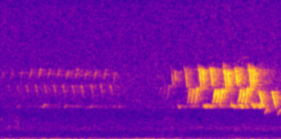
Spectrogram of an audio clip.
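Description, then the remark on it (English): A mourning warbler sings, starting with a faint run of high chirping notes, then a louder, richer burst of rapid warbled phrases. No one speaks. “So note about the name on this, this is morning warbler as in mourning a loss or death, not as in the first part of the day.”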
